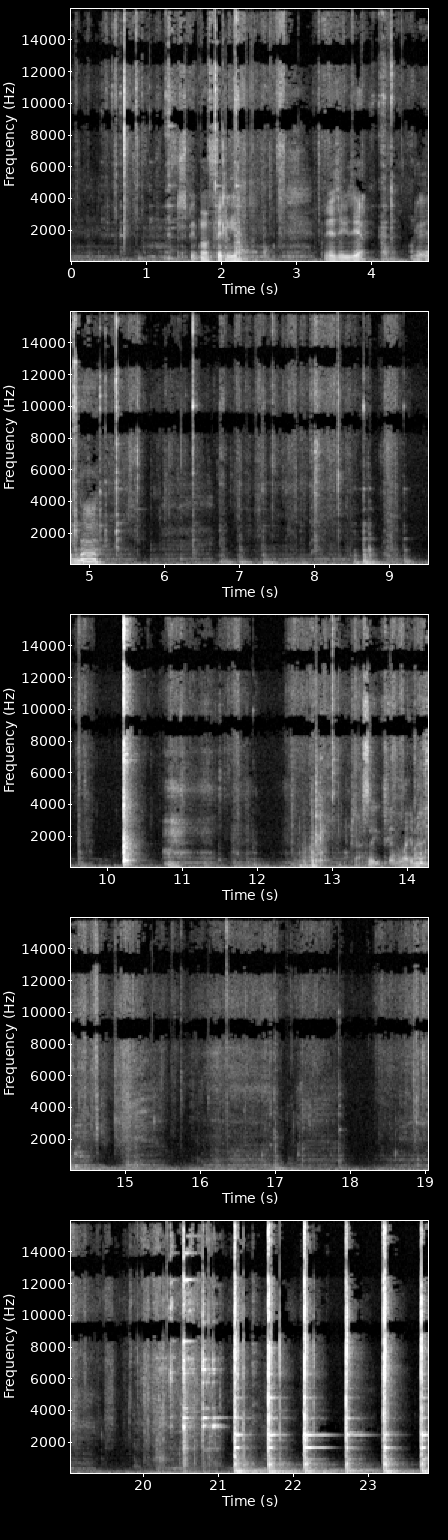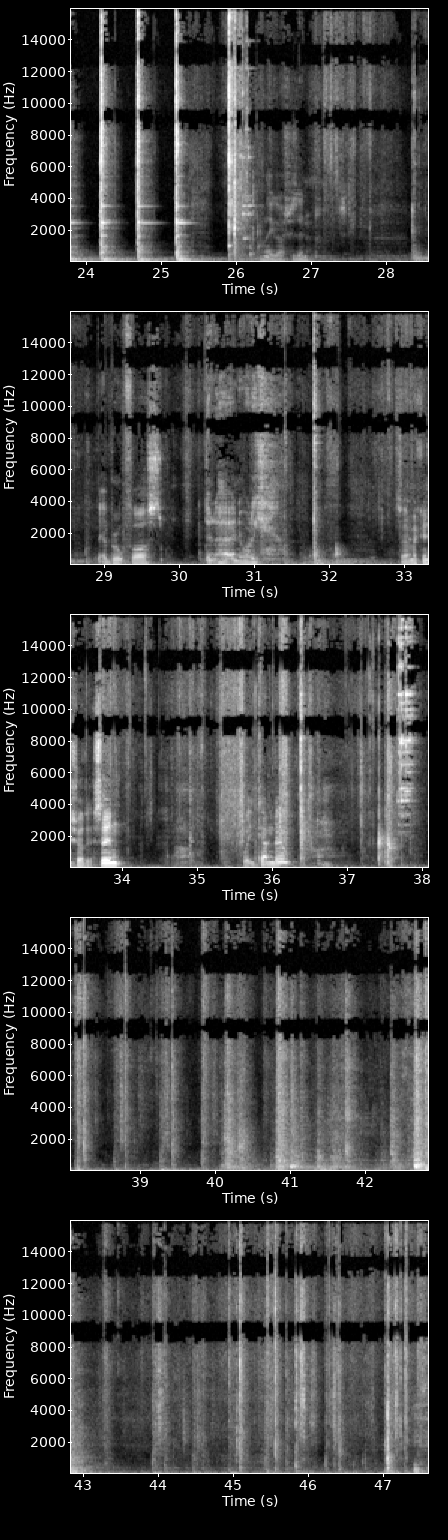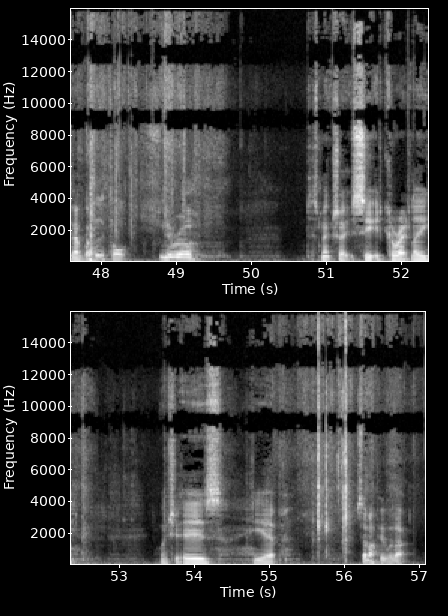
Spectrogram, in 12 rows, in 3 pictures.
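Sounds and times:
brake parts and tools clattering: 20.1s - 22.7s, 25.1s - 26.4s
hammer striking metal drift: 21.2s - 25.6s.

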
